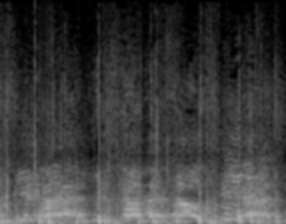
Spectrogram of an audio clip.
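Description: A group of male voices shouting and chanting together, loud and without a break.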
